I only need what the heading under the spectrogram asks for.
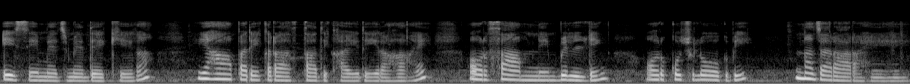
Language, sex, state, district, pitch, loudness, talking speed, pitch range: Hindi, female, Rajasthan, Jaipur, 195 Hz, -19 LUFS, 150 wpm, 170-220 Hz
